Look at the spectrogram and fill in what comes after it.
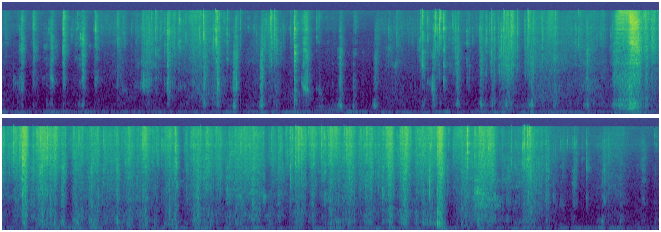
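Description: Close-up eating sounds: crunching and chewing on a long strip of kimchi, a run of small crackles with a few louder crunches, the loudest about halfway through.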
